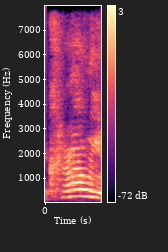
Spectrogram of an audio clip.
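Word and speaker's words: crown: 아 그러면 안 되는데 하여튼 뭐 이렇게 직선 빌라인 자 세 번째 절에 크라운이 나와 있습니다. 크라운 여기에 r로 돼 있어요. 크라운 뒤에 N 붙었습니다.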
